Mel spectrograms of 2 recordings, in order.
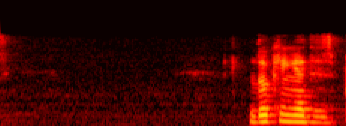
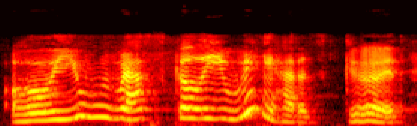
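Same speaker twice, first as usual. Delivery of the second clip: delighted teasing; 7 semitones higher, 10 dB louder than usual. A narrator's reading. Patton scolds the pranksters fondly, loud and high. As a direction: tease them like a proud dad.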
